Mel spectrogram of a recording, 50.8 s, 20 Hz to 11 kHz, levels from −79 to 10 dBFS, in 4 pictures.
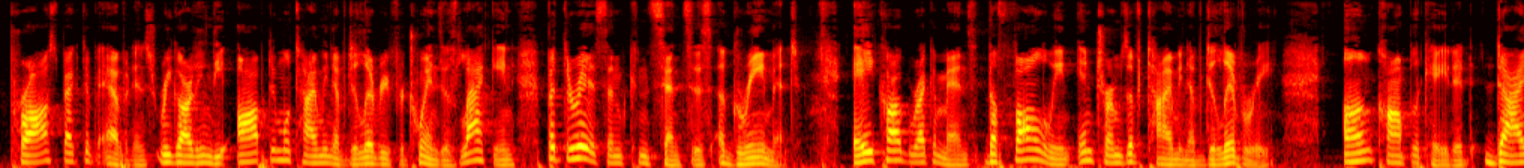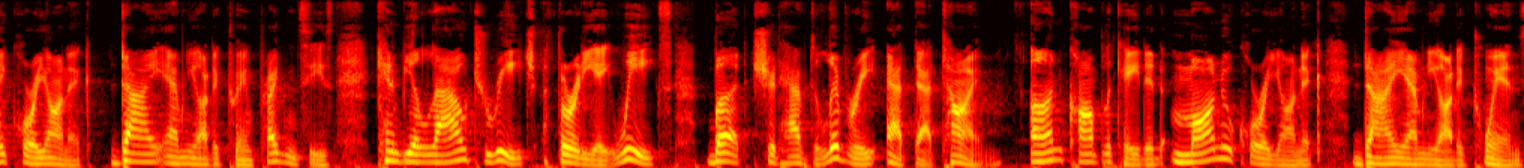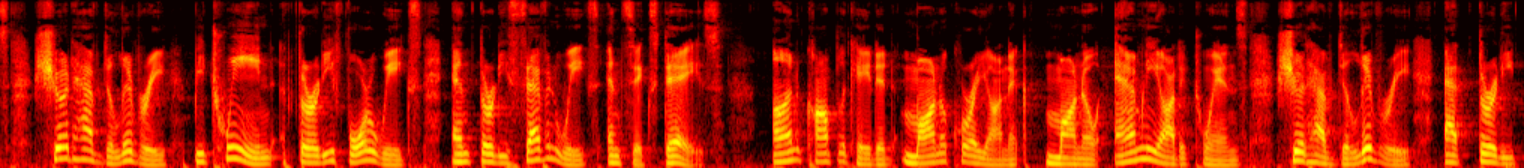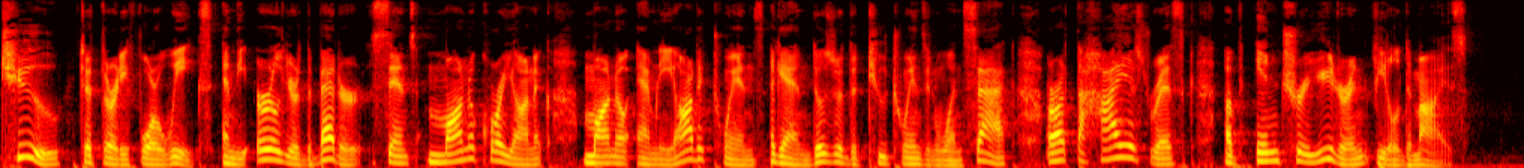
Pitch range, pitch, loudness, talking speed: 105-155 Hz, 130 Hz, -19 LUFS, 120 wpm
